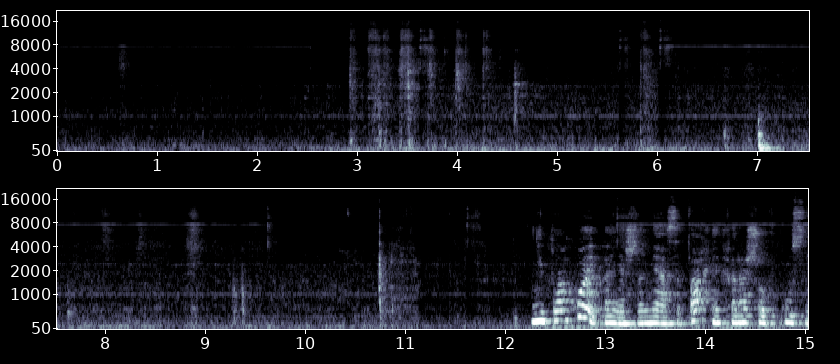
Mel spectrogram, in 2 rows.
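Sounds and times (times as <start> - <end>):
utensil scraping a frying pan: 10.7 - 11.2.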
